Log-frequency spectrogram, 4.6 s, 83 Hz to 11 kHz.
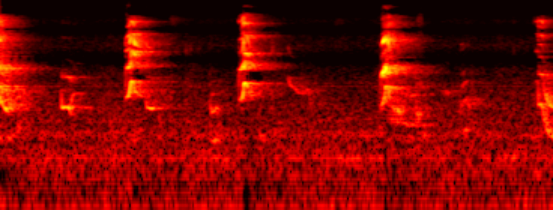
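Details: A 10-week-old long-haired Chihuahua puppy playing with an older dog, giving short high yips and barks roughly once a second, sharp and bright, in a quiet room.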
